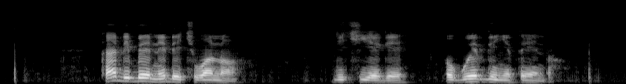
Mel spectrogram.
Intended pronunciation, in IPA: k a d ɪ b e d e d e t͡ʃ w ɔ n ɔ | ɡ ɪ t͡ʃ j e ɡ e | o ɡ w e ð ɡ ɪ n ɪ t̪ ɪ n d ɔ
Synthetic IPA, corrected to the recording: k a d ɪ b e n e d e t͡ʃ w ɔ n ɔ | ɡ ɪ t͡ʃ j e ɡ e | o ɡ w e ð ɡ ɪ ɲ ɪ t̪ ɪ n d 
